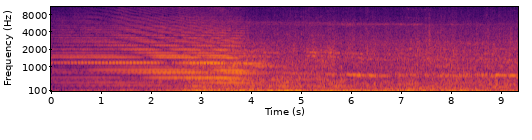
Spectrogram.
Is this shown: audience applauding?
no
